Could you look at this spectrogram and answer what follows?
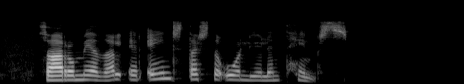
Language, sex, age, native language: Icelandic, female, 20-29, Icelandic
